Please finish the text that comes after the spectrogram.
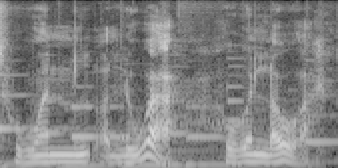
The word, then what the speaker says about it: Hohenlohe: The House of Hohenlohe, pronounced Hohenlohe, is a German princely dynasty.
